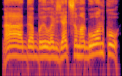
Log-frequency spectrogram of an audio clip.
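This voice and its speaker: A woman's voice: fairly even intonation, darkish tone, no room sound, studio quality. Woman doing a grumpy, muttering old grandfather. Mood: grumbling. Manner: low muttering, slow and sardonic. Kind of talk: audiobook character voice.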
